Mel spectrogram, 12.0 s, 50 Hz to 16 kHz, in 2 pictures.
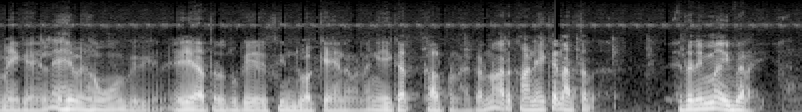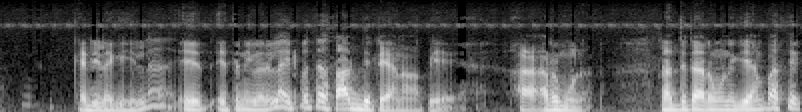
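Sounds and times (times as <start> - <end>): man speaking: 0.0 - 5.8, 6.6 - 12.0
cricket trill: 0.0 - 12.0.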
